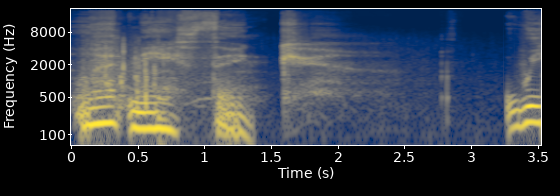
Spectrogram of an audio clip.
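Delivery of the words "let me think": slow, thoughtful delivery; slow musing; pondering. Acted. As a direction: draw the words out while thinking it over. Pondering before making a suggestion.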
